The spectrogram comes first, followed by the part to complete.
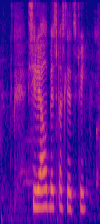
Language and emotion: Russian, neutral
